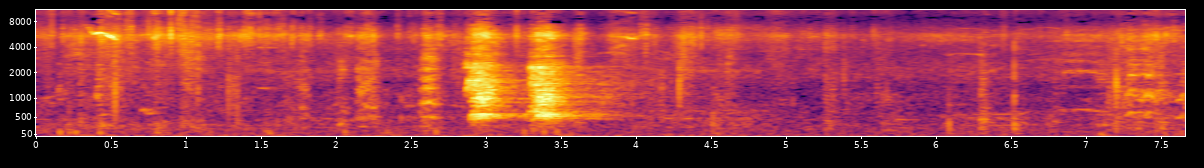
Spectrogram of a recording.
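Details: Energetic Golden Retriever puppy that won't stop playing gives two quick, sharp yips close together amid soft scuffling and rustling.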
